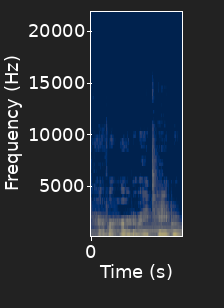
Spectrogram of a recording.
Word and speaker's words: Tabu: Is it spelled taboo, but it pronounced it Tabu? – It's like T-A-B-U. – It's a massive brothel. – That's a different part of town. – It's not Tybo.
